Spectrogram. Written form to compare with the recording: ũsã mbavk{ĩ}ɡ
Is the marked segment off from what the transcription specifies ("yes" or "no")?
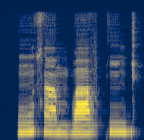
no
